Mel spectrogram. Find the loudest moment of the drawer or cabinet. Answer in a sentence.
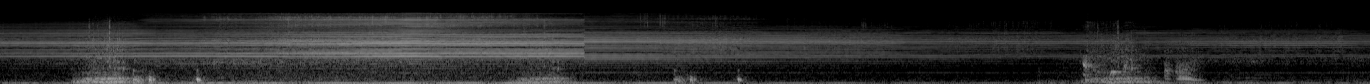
The volume of the drawer or cabinet peaks at 1 second.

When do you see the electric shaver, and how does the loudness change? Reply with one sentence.
You can hear the electric shaver from 0.0 to 13.6 s, getting louder then quieter.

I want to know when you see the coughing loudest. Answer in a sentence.
The volume of the coughing peaks at 2 seconds.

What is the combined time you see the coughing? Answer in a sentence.
You can hear the coughing for 3 seconds altogether.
